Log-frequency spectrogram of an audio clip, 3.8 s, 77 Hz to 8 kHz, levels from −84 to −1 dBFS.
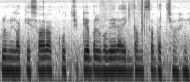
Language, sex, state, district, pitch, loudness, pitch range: Hindi, male, Rajasthan, Bikaner, 150 Hz, -16 LUFS, 145-155 Hz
